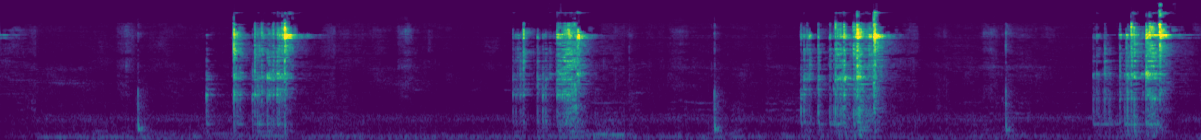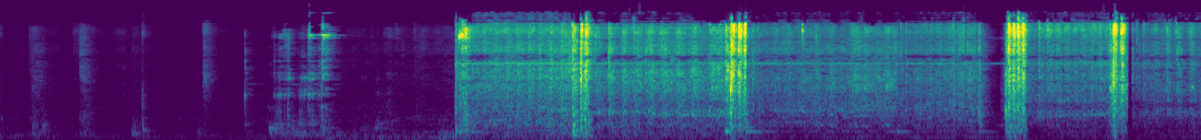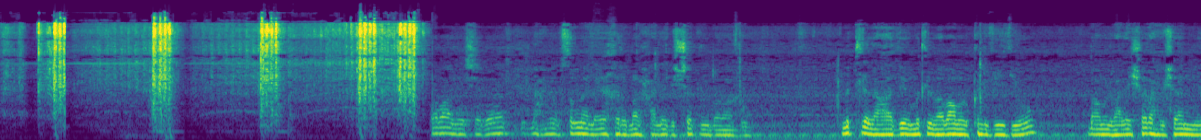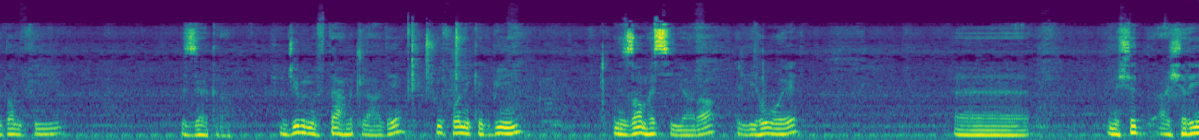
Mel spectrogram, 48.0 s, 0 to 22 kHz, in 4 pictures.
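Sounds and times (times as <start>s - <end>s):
metal tools clinking: 8.0s - 9.0s, 10.9s - 11.9s, 14.5s - 15.5s, 16.6s - 28.4s.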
